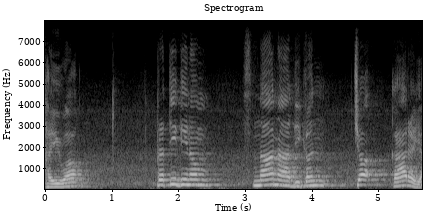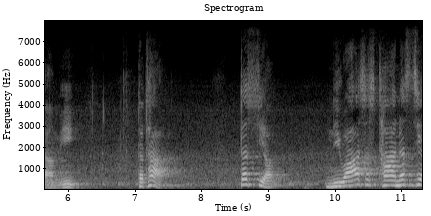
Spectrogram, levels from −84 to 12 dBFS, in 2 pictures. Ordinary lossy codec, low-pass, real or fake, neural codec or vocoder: none; none; real; none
